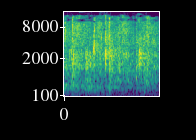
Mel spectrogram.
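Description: A short burst of steady audience applause at a summer reading magic show, a dense, even patter of many hands clapping at moderate loudness.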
